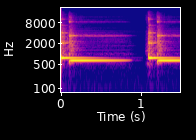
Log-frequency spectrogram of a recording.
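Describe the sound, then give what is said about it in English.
An electronic doorbell at a front door, rung by a girl, chimes twice in quick succession, each tone bright and ringing before fading, heard clearly and alone with no voices. “She rings the doorbell.”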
